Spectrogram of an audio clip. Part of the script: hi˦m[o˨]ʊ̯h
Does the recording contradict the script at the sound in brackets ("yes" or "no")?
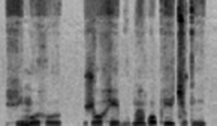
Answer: no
